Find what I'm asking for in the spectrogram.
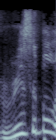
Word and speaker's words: risible: Is it risible or risable? How do you pronounce that word? – Risible. – Risible. Yeah.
